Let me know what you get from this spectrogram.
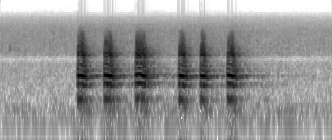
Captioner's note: horn tooting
